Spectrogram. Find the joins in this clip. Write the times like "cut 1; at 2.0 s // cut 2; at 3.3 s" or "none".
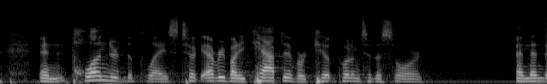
none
